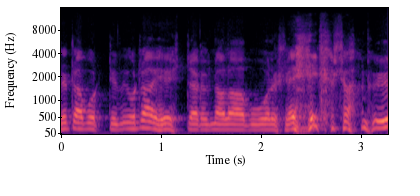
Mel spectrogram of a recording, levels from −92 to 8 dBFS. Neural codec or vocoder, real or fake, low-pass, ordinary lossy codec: vocoder, 44.1 kHz, 128 mel bands every 512 samples, BigVGAN v2; fake; 14.4 kHz; MP3, 96 kbps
